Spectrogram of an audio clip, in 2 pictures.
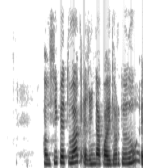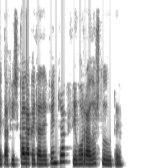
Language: Basque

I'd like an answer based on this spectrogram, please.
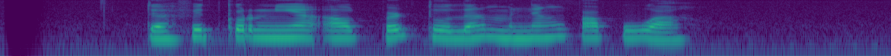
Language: Javanese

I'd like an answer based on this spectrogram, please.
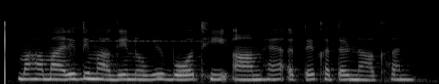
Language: Punjabi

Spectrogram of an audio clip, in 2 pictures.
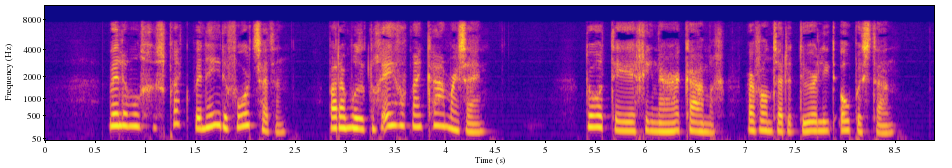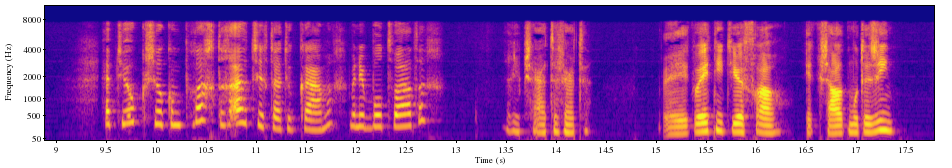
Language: Dutch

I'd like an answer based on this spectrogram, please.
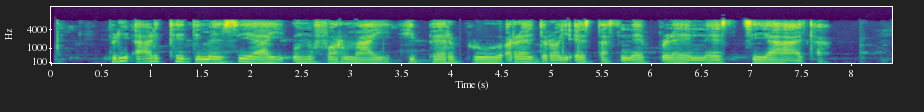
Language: Esperanto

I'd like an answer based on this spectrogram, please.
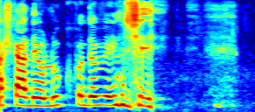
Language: Portuguese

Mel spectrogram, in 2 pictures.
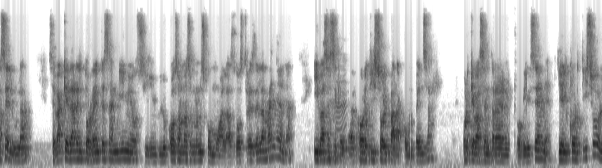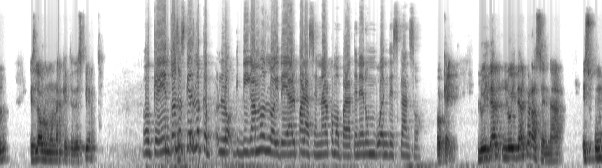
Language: Spanish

